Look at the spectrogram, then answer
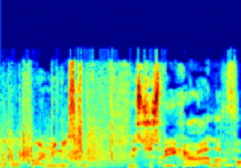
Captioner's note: some Applause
